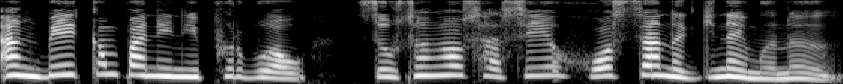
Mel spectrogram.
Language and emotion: Bodo, fearful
